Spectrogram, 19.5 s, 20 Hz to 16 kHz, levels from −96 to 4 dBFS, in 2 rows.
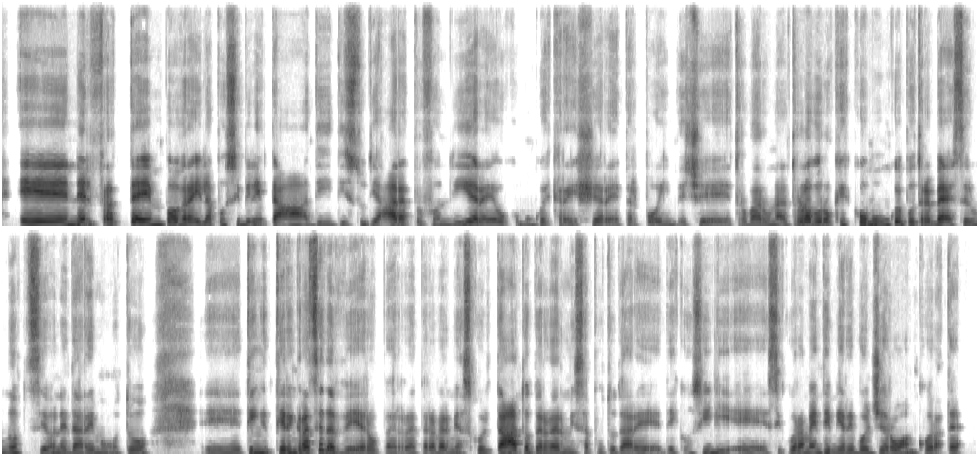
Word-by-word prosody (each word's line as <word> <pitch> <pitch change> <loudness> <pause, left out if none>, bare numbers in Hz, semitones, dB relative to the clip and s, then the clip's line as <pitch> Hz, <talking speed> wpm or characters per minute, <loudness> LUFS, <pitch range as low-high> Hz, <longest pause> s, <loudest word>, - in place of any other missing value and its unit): e 230 -3 +8
nel 295 +2 +5
frattempo 240 - +5
avrei 200 -5 +4
la 180 0 -2
possibilità 210 -1 -1
di 160 -1 -13
di 170 +1 -15
studiare, 195 +4 +1
approfondire, 165 0 -2
o 160 - -6
comunque 160 +2 -13
crescere 175 -2 -4
per 160 -1 -14
poi 160 - -7
invece 150 0 -7
trovare 155 0 -5
un 155 +1 -9
altro 165 +10 -3
lavoro, 260 -4 +2
che 200 +1 -8
comunque, 205 - 0
potrebbe 180 -3 +3
essere 165 +2 0
un'opzione 175 -2 -2
da 150 -1 -1
remoto. 155 +2 -6 0.5
Ehm 155 0 -9
ti 215 +4 -1
ti 235 -1 +3
ringrazio 290 - +4
davvero 165 -1 0
per 155 -1 -8
per 160 - -7
avermi 165 +1 -3
ascoltato, 205 +11 +4
per 165 -5 -2
avermi 160 0 -2
saputo 160 0 -6
dare 120 -5 -4
dei 150 -1 -11
consigli 170 +5 -6
e 145 -2 -8
sicuramente 170 +2 -1
mi 155 -2 -2
rivolgerò 155 0 -2
ancora 155 -1 -3
a - - -17
te. 155 -1 -4
170 Hz, 150 wpm, -23 LUFS, 155-205 Hz, 0.5 s, e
